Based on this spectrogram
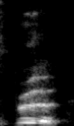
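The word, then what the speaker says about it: bru: Brew, which is obviously the South African version of bro. Yeah. We spell it B-R-U. Yeah, comes directly from the Afrikaans word broer, which is brother in English.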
